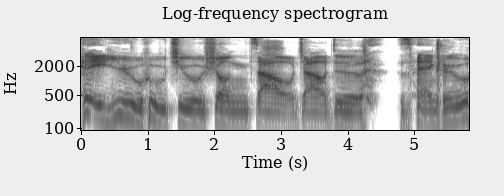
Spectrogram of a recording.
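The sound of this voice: In a put-on character voice, a man booms at a medium pitch and a very slow pace.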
